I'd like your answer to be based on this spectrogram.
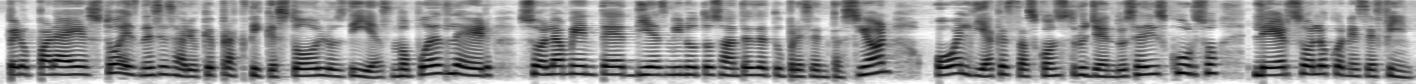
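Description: Woman hosting a speaking-skills podcast. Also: on the high side. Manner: clear, instructive, addressing the listener directly. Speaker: podcast host. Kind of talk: scripted podcast lesson on public speaking. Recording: section headings read over loud electronic music.

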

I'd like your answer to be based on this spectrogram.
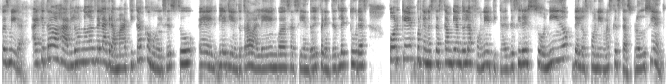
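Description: A woman's voice: fairly high pitch, normal speed, pushed and bright. A woman, a voice and speech coach answering interview questions and demonstrating vocal exercises aloud.

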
